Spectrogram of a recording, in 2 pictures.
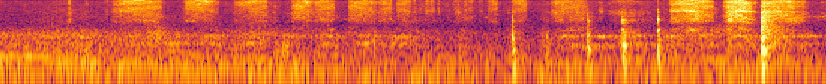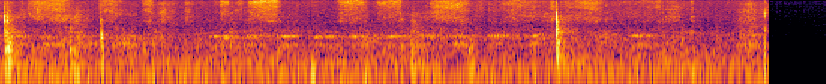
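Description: A cloth rag wiping wood stain onto a thin wooden strip: a run of faint rubbing strokes with a few light clicks and knocks of the wood. The sound cuts off suddenly near the end.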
